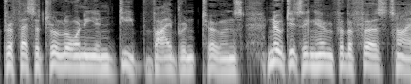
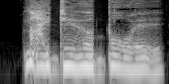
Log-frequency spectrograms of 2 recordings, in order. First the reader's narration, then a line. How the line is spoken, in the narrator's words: she said in a very carrying whisper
